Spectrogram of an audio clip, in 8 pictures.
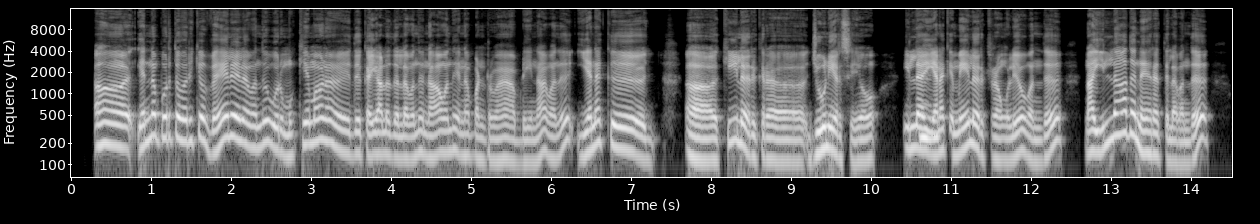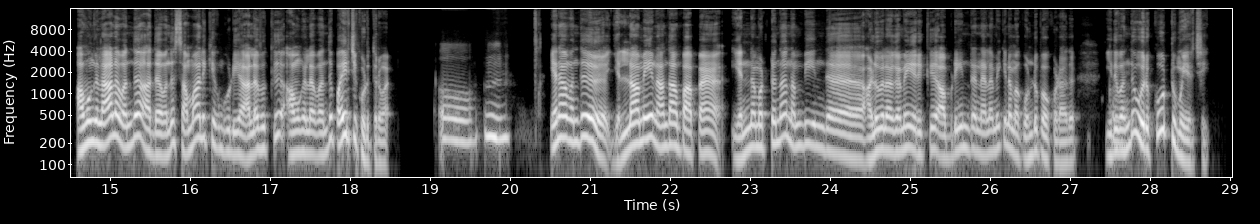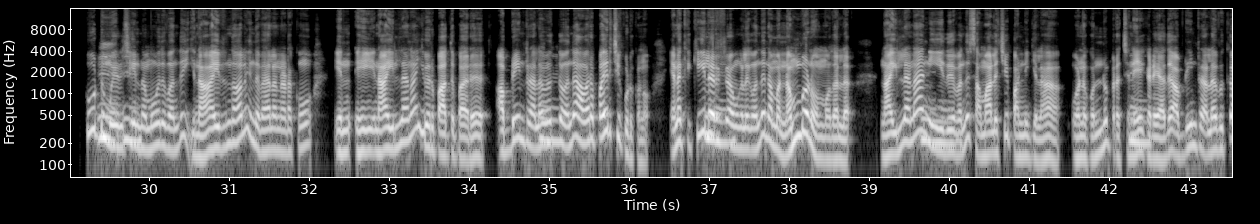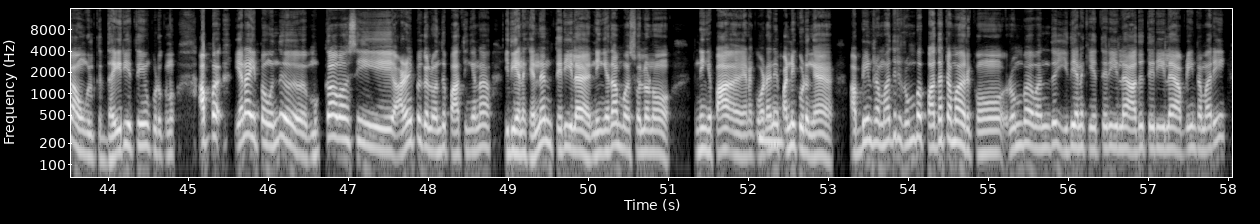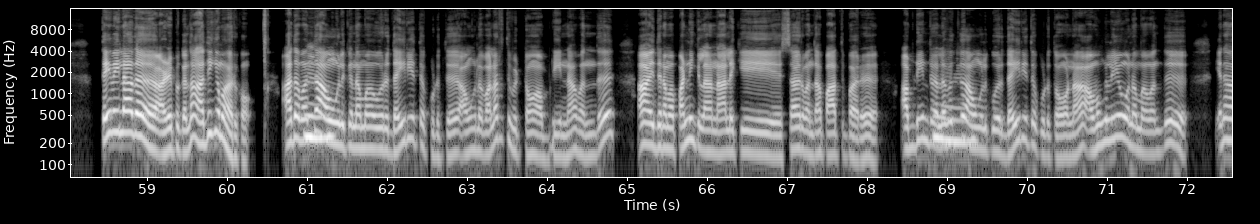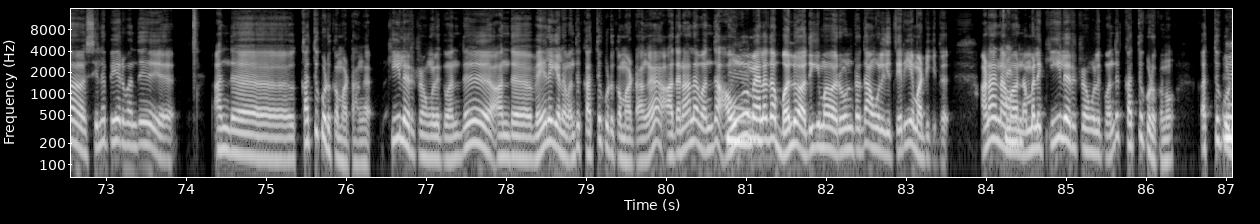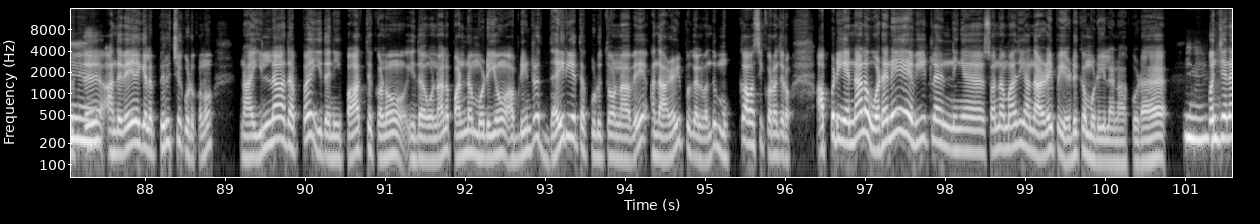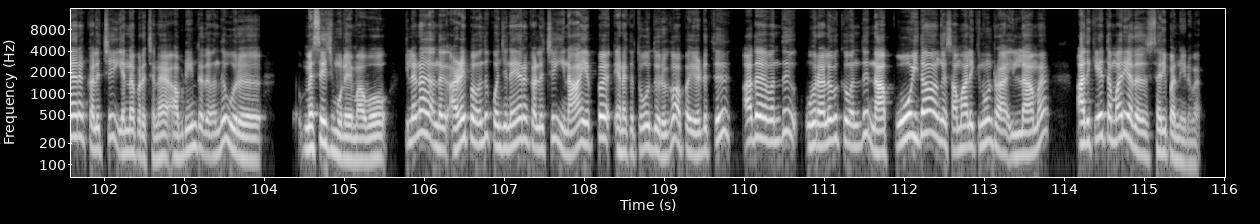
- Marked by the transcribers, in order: "பண்ணிருவேன்" said as "பண்ருவேன்"; inhale; in English: "ஜூனியர்ஸையோ"; other background noise; other noise; tsk; drawn out: "நாளைக்கு"; tsk
- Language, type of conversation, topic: Tamil, podcast, வேலை-வீட்டு சமநிலையை நீங்கள் எப்படிக் காப்பாற்றுகிறீர்கள்?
